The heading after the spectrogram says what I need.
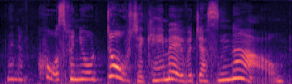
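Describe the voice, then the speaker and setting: An actress playing a loud, bossy middle-aged neighbour woman who talks in a booming, brisk and hearty way, in a British TV sitcom. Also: lively intonation, background noise. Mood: apologetic. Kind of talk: 1980s British sitcom acting.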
